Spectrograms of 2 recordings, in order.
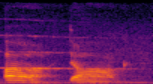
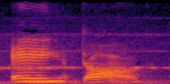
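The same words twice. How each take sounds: First: The word 'a' is reduced to a schwa. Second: The word 'a' has a full vowel. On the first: "turns into a dog because it is a function word and not stressed" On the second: "a dog turns into"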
